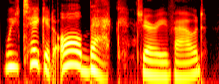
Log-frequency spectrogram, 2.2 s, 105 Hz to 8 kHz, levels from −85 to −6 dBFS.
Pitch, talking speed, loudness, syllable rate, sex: 210 Hz, 190 wpm, -17 LUFS, 4.6 syllables/s, female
